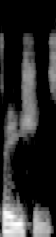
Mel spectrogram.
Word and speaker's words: Phaeacians: Is that how you pronounce it? Yes, the Phaeacians, yes.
